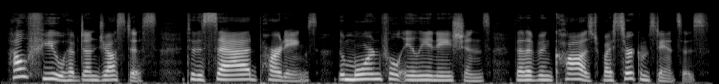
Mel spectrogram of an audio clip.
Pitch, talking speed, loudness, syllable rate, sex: 210 Hz, 150 wpm, -18 LUFS, 4.7 syllables/s, female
